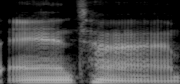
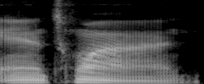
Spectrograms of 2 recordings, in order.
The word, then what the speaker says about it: Anton: Girl, you know goddamn well his name is Anton. But if you want to say Antoine, I mean, be my guest. I just think it's crazy. Absolutely crazy that, you can just pronounce that nigga name, girl. It's not that hard.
